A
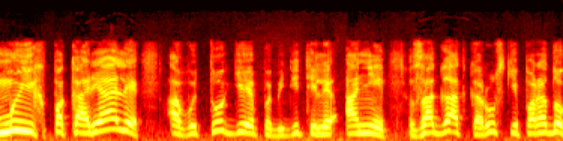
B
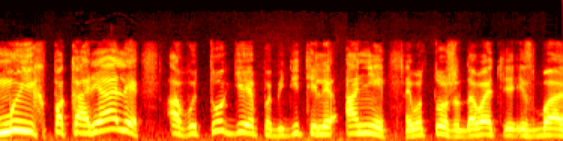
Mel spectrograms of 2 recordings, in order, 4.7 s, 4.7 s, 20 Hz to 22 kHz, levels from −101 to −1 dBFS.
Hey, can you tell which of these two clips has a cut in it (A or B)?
B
